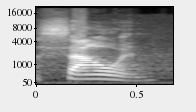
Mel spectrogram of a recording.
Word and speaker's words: Samhain: like it's spelled samhain but it's actually pretty pronounced samhain samhain it's spelled like sandman but we say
